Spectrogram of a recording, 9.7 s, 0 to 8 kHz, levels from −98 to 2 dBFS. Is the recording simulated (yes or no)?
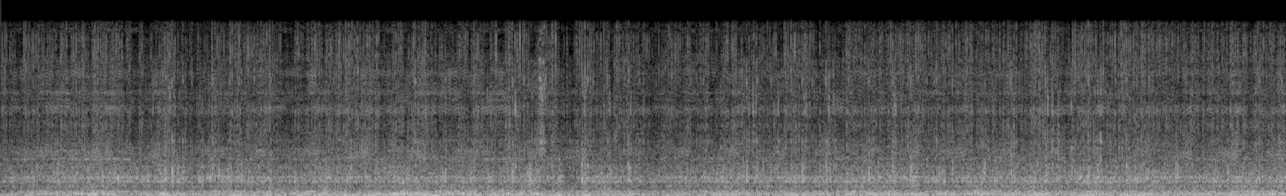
no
